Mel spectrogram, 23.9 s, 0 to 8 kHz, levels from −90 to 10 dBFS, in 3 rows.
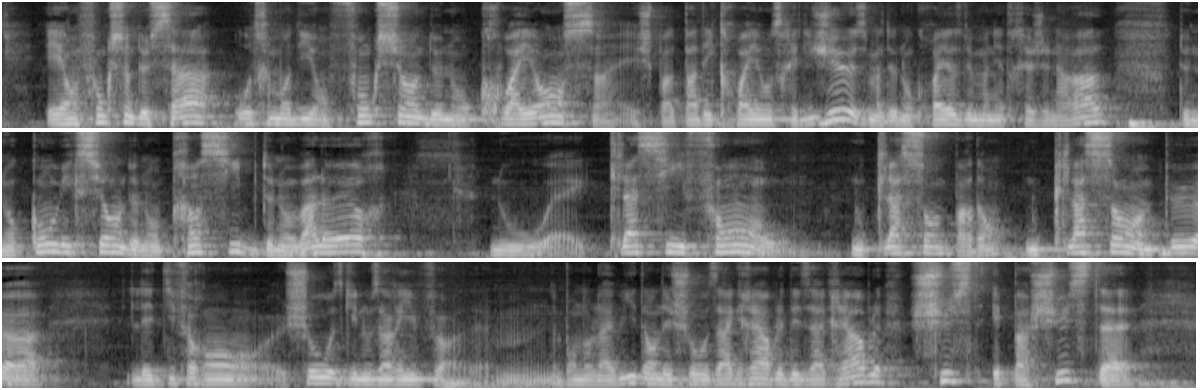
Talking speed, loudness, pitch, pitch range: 165 wpm, -18 LUFS, 125 Hz, 110-150 Hz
